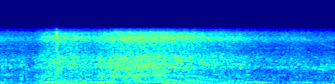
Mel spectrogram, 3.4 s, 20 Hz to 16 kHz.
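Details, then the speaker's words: 2000 Chevrolet Blazer, semi-cold start, 145,146 miles: smooth, clean rev that climbs and settles evenly with a steady exhaust note, no knocks or misses; normal engine revving, quiet and running like new. "as you can hear if you can hear it [ __ ] it is that quiet it runs like new"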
